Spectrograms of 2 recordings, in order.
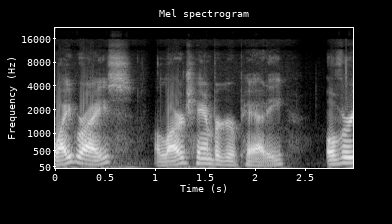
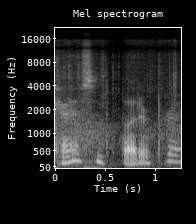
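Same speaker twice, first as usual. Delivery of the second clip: put-on very quiet, hushed, whispered child's voice; 8 semitones higher, 14 dB quieter than usual. Imitating a grandson asking for butter bread: imitating a child asking quietly. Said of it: "And he does it really quiet".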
